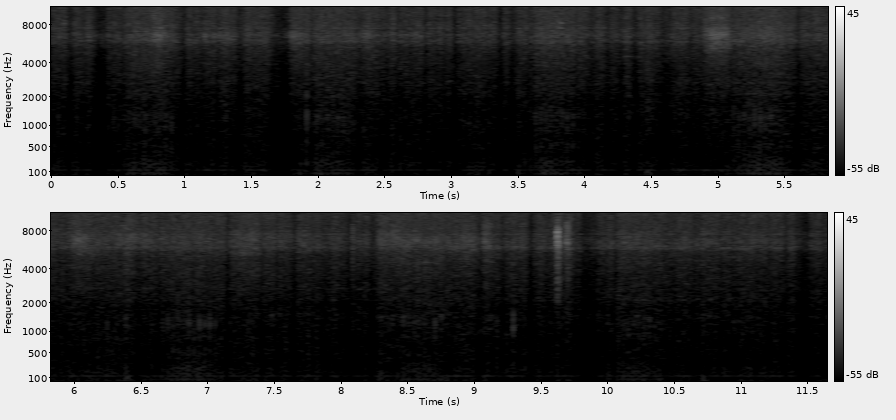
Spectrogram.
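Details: Bo, a sleepy house cat on a lazy holiday weekend, purrs loudly and deeply; a continuous low rumble rises and falls with each breath, steady throughout with faint room hiss.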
